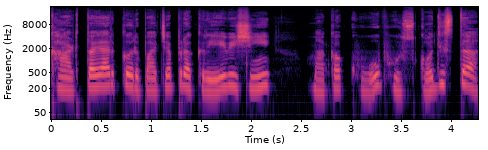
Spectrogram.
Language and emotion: Goan Konkani, fearful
